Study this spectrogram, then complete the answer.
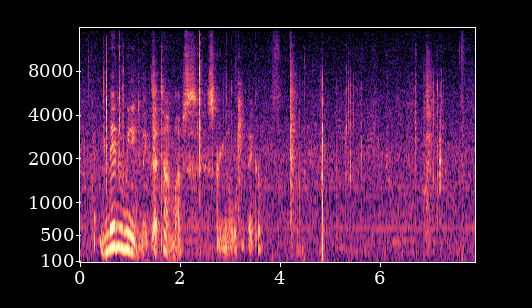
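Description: Hands handle and tap a plastic case with light clicks.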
